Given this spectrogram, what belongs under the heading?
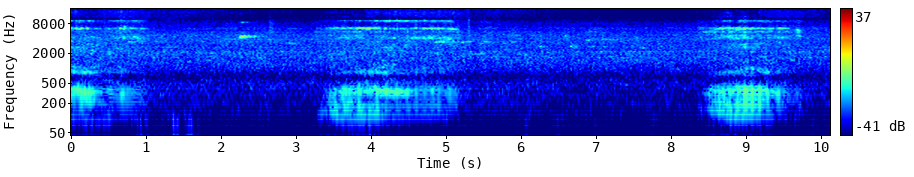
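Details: Sleeping French bulldog: three long, low, rattling buzzes on the breaths, about one every four seconds, with quiet stretches between, loud snoring.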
